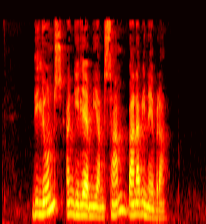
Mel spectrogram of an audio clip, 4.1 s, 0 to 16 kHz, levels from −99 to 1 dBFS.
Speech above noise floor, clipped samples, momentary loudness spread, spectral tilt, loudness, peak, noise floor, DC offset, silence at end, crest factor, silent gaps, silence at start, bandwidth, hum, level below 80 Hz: 49 dB; under 0.1%; 11 LU; -5 dB/octave; -26 LUFS; -8 dBFS; -75 dBFS; under 0.1%; 0.8 s; 20 dB; none; 0.65 s; 11.5 kHz; none; -70 dBFS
